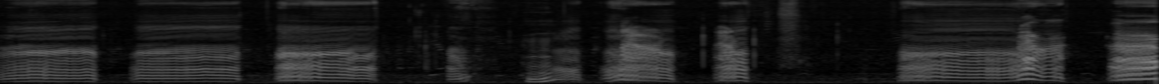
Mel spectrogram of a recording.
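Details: Toy Poodle Elle pesters Happy Hanna for a ball, with drawn-out, moaning vocal phrases about a second long, rising and falling like talking, separated by short pauses; one quick yip-like burst near the end.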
